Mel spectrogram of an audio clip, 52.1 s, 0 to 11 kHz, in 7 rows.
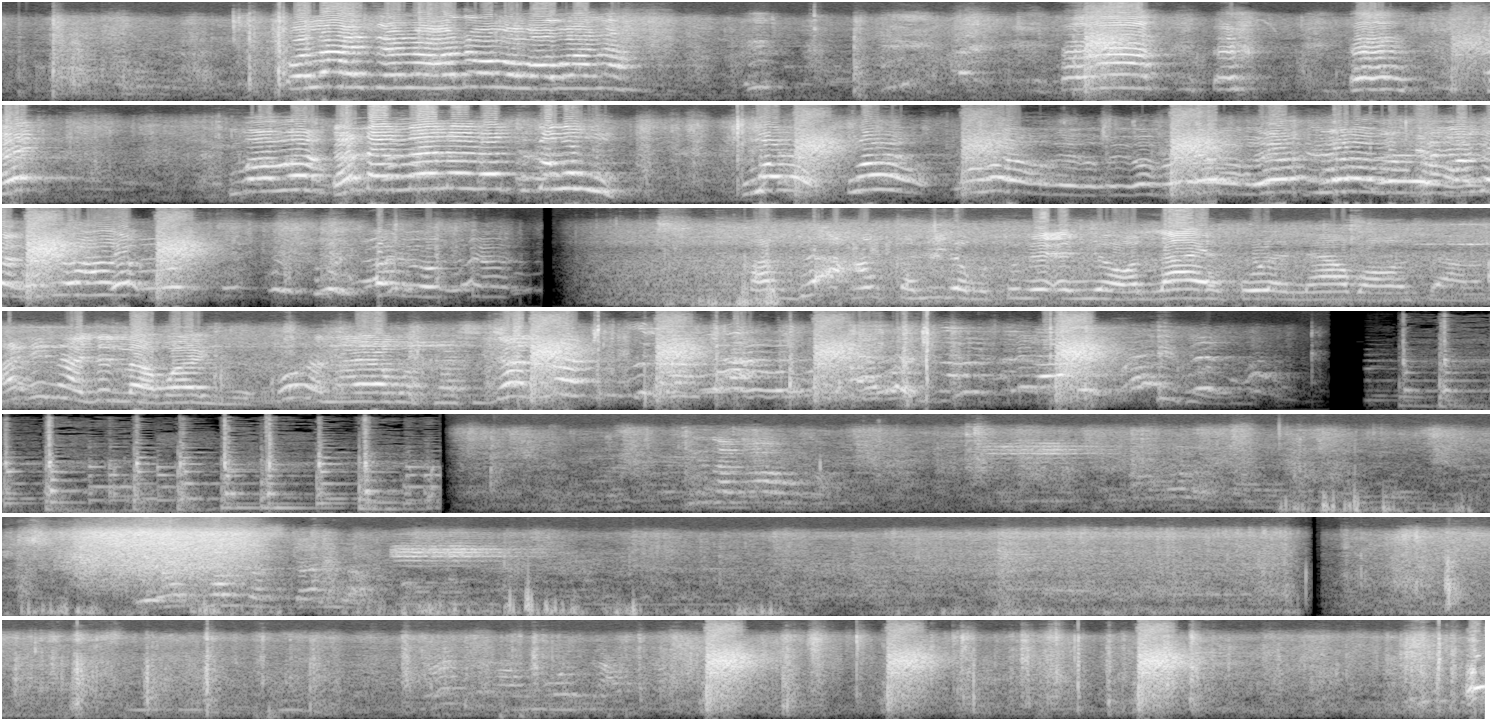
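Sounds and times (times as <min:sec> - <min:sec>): voices shouting and yelling: 0:01.4 - 0:17.6
loud sharp hits: 0:07.2 - 0:07.7, 0:11.3 - 0:12.5, 0:13.3 - 0:13.6, 0:15.0 - 0:16.0, 0:24.8 - 0:26.8, 0:48.1 - 0:49.6, 0:50.3 - 0:50.8.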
